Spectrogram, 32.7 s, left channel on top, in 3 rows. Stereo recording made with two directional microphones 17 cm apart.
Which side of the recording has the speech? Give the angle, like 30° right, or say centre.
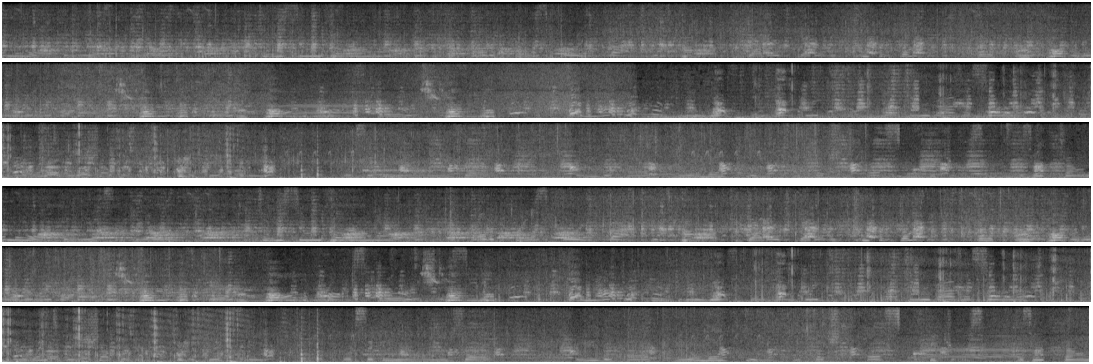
30° right.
